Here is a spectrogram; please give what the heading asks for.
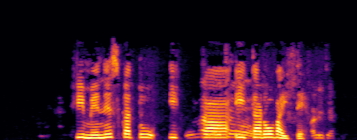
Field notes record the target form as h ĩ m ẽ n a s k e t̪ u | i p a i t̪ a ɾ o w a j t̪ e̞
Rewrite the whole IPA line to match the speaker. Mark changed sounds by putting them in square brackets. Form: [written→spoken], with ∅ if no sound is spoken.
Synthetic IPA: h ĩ m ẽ n [a→e] s k [e→a] t̪ u | i [p→k] a i t̪ a ɾ o [w→ʋ] a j t̪ e̞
